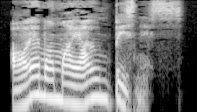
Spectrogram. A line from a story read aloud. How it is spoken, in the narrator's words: he says more gently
